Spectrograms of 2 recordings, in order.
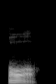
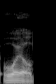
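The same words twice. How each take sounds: First: "ol" as one swallowed syllable; Southern "ol". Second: Said in the usual way. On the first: Shown as a demonstration. Showing how Southerners say oil, "ol" swallowed into one syllable. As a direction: say "ol" with no y glide, Alabama style. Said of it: "They say". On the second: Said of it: "they don't say oil".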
